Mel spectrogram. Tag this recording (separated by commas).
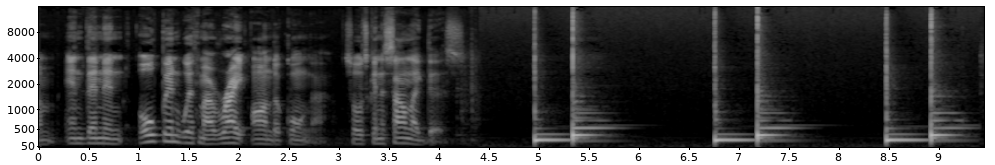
playing congas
